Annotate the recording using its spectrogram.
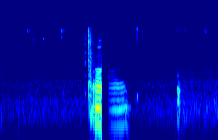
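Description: A few faint, sparse clicks, with a sharper single click about two seconds in.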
